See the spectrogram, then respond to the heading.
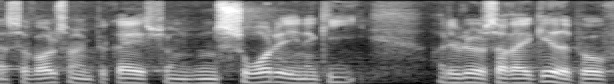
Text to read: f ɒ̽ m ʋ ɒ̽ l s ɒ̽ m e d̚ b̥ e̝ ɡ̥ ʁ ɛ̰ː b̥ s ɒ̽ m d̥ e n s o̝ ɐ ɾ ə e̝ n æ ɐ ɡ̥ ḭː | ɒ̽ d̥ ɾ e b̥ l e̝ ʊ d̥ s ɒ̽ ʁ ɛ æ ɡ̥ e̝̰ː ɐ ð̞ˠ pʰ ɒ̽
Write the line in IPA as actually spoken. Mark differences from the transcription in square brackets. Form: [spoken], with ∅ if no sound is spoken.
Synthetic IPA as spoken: [s] ɒ̽ [∅] ʋ ɒ̽ l s ɒ̽ m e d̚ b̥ e̝ ɡ̥ ʁ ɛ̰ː b̥ s ɒ̽ m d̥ e n s o̝ ɐ ɾ ə e̝ n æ ɐ ɡ̥ ḭː | ɒ̽ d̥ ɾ e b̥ l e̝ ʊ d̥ s ɒ̽ ʁ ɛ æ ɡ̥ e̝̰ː ɐ ð̞ˠ pʰ ɒ̽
